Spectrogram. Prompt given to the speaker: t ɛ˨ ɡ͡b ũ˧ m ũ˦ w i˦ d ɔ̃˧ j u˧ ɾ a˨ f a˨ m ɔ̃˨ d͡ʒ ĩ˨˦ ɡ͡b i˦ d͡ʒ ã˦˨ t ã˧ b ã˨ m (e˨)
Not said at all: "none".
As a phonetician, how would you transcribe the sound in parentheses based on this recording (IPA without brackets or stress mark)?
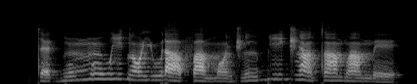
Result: e˨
